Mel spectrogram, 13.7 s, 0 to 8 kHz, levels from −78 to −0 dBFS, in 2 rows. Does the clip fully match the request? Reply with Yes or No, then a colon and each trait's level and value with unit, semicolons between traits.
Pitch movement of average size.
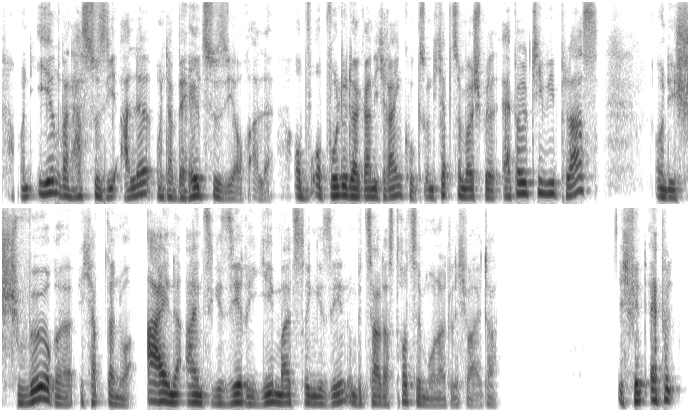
Yes: average, 3.3 semitones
